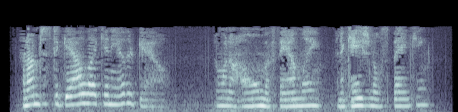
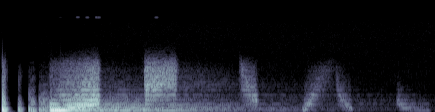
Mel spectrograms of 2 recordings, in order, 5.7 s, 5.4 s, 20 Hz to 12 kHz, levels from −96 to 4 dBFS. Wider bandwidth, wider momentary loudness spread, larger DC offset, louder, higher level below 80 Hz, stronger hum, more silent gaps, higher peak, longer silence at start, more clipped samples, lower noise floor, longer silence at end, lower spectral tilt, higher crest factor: first, 5.4 kHz vs 2 kHz; second, 12 LU vs 28 LU; first, 0.4% vs under 0.1%; first, -12 LUFS vs -21 LUFS; second, -38 dBFS vs -30 dBFS; neither; neither; about the same, 0 dBFS vs -2 dBFS; first, 0.25 s vs 0 s; first, 0.1% vs under 0.1%; second, -36 dBFS vs -71 dBFS; second, 0.3 s vs 1.55 s; second, -6.5 dB/octave vs -13 dB/octave; second, 12 dB vs 20 dB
